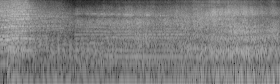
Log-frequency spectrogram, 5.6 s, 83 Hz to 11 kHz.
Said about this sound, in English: So starting February 3rd, 1961, a looking glass jet was always in the air, 24 hours a day for 29 years.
